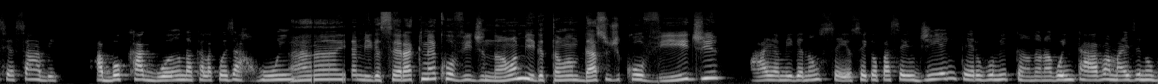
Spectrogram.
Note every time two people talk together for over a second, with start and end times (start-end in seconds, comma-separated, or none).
none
